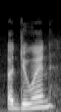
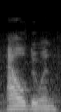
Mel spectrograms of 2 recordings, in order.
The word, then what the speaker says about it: Alduin: Is it it's pronounced Aduin? Alduin.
